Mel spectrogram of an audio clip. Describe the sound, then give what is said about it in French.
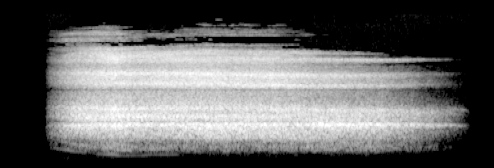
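A long, slow breath taken during a voice-yoga breathing exercise, a steady airy hiss that swells in quickly, holds for about four seconds and then fades away, heard alone. “Prenez une dernière profonde inspiration, puis une profonde expiration.”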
